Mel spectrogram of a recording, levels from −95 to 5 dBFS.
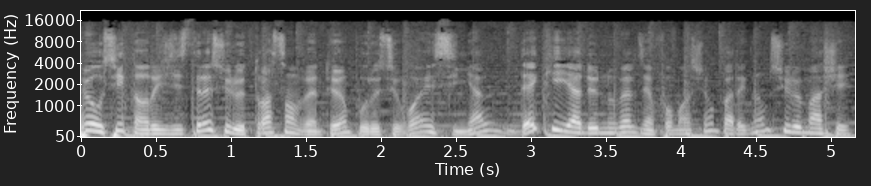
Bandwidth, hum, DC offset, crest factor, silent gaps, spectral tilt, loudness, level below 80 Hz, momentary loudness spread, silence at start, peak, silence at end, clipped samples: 16 kHz; none; under 0.1%; 14 dB; none; -5 dB/octave; -15 LUFS; -24 dBFS; 6 LU; 0 s; 0 dBFS; 0 s; under 0.1%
